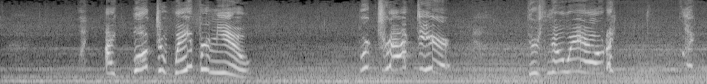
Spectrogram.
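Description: A young man shouts in distress, close by.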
